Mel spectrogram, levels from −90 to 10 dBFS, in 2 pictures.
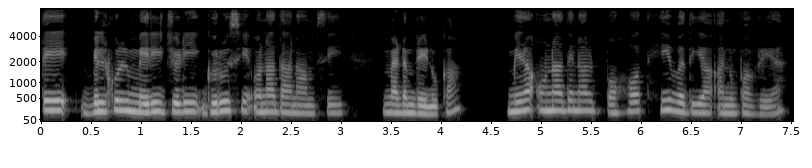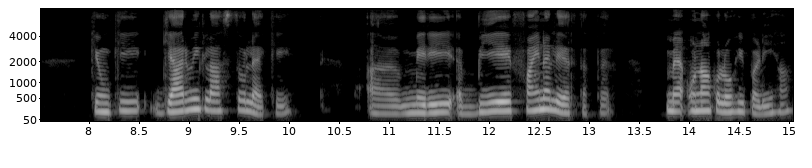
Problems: constant background noise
